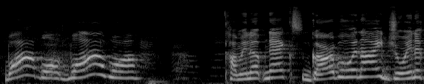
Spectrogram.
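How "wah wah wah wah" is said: sing-song falling wah wah; mock the flop like a sad trombone. Mocking a failed joke.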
